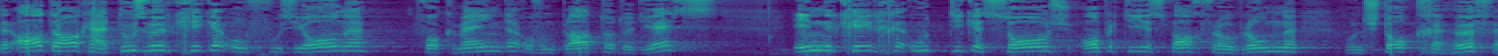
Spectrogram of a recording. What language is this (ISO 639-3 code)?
gsw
